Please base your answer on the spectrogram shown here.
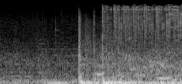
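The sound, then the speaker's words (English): Magic missile spell damage lands in a video game: a sudden loud burst of impact noise, then a second hit a moment later, trailing into a dense, rumbling crackle. “Shoot, I'm gonna take a lot of magic missile damage here.”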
